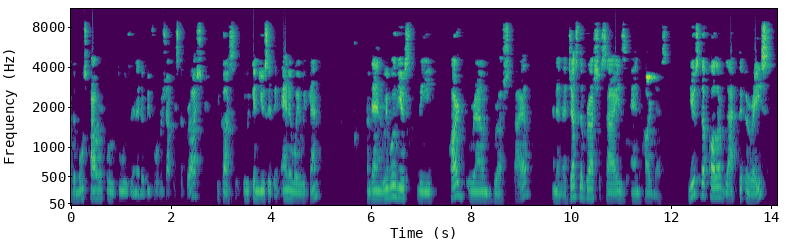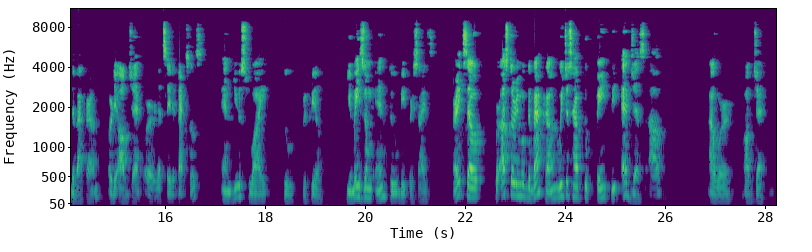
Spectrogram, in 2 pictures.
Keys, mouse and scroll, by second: 9.5 Down.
